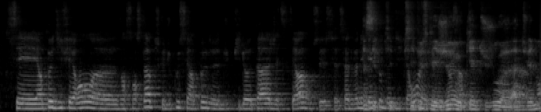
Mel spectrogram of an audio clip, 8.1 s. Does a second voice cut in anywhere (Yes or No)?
Yes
